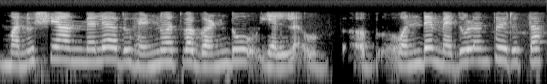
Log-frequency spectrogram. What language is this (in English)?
Kannada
